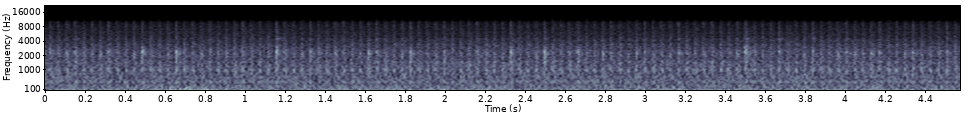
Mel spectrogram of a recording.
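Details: Toyota 1KZ-T diesel engine, described as a new engine that makes noise: a loud, rough idle with a sharp ticking knock about three times a second over the clatter. Engine knocking at idle, cause not yet pinned down.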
